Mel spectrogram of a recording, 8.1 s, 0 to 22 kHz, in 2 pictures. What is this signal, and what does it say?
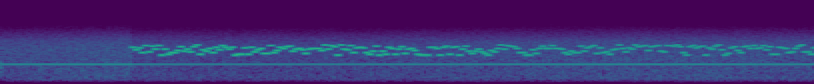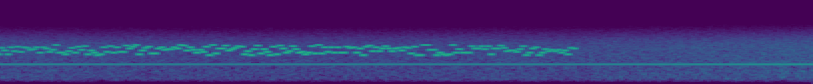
Multi-tone FSK (Olivia or MFSK type), about 1000 Hz wide, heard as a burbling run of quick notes, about 62.5 baud, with radio static and a steady whistle near 950 Hz.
